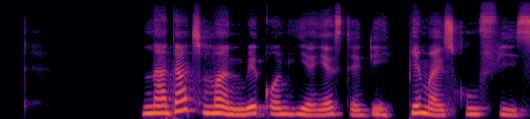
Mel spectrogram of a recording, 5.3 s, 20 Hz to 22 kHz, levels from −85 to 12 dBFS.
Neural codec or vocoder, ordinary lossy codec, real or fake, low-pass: autoencoder, 48 kHz, 32 numbers a frame, DAC-VAE, trained on Japanese speech; none; fake; none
